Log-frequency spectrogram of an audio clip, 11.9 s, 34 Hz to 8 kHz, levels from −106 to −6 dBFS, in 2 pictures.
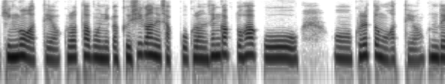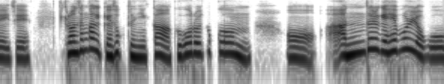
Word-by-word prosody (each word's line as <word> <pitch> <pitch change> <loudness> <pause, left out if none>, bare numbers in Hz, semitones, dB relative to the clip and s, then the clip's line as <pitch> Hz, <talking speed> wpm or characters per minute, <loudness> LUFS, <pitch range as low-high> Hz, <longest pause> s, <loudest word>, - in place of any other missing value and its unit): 긴 200 0 +3
것 215 0 +4
같아요. 170 -1 -5
그렇다 195 +2 -2
보니까 185 -2 -2
그 195 +3 -2
시간을 235 -1 +1
자꾸 185 0 -7
그런 185 0 -2
생각도 220 -1 -1
하고 190 -5 -1 0.4
어 185 -2 -5
그랬던 220 -1 -1
것 175 - -7
같아요. 170 0 -12
근데 195 -2 -1
이제 180 0 -4 0.5
그런 260 +1 +6
생각이 310 -1 +2
계속 220 +3 +2
드니까 200 0 +2
그거를 245 +4 +1
쪼끔 245 -8 -1 0.5
어 185 -4 -2
안 235 +5 +4
들게 325 -4 +4
해 295 +2 +4
보려고 210 - +1
200 Hz, 300 characters per minute, -22 LUFS, 185-235 Hz, 0.5 s, 그런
